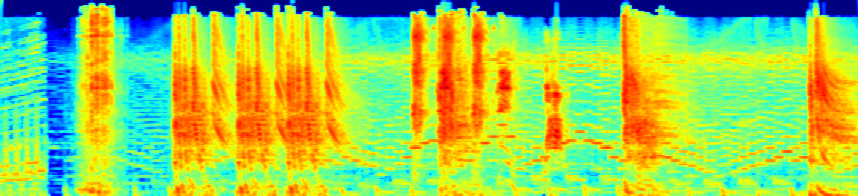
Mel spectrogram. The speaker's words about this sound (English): Whoa! Energy blast! It's slowing me down!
